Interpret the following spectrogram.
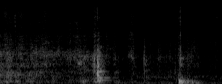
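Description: Cardboard jigsaw puzzle box being opened by hand: soft scraping and rustling, with two light knocks, about a second in and near the end.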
